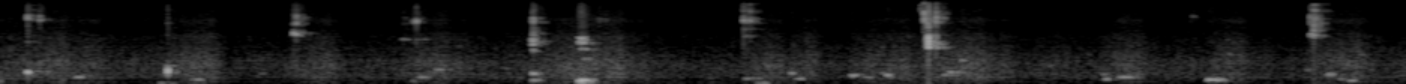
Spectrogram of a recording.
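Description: A person chewing egg fried rice eaten by hand: irregular short mouth clicks and soft squishy chewing sounds, a few every second.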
